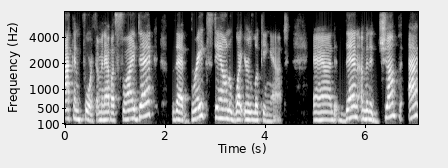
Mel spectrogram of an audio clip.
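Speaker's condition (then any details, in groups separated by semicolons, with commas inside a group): No condition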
